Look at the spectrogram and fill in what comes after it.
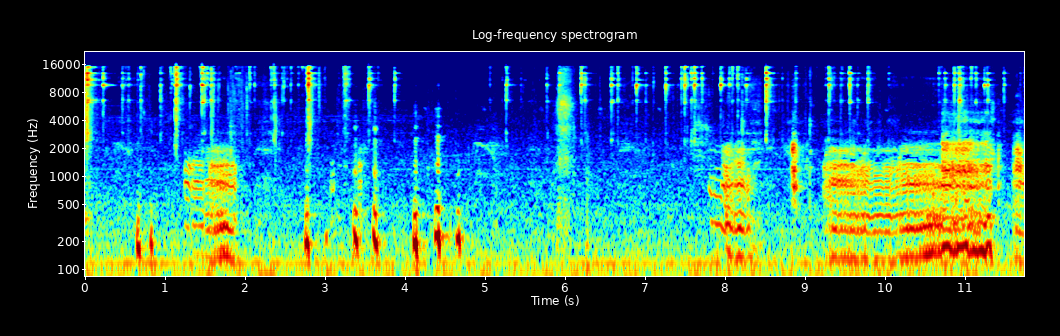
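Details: Shiloh, a Welsh Terrier, playing with a water bowl, growls in two stretches of wavering, harmonic, grumbling voice, with clicks and splashes of bowl play scattered between and a brief laugh at the end.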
